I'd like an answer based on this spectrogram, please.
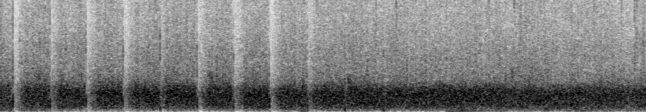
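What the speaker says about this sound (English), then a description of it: "Yeah, we can clap." Loud, close applause from a conference audience at a Mind & Life Europe session on power and care, thick and continuous, with a few sharp individual claps standing out early on.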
